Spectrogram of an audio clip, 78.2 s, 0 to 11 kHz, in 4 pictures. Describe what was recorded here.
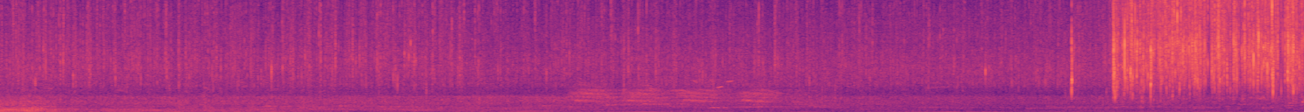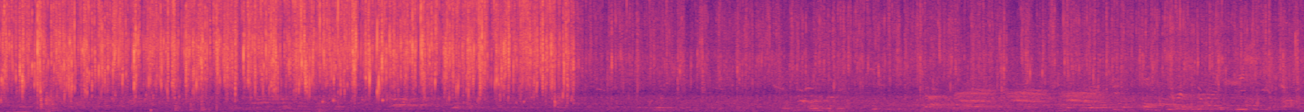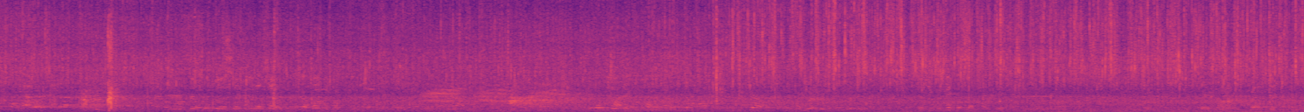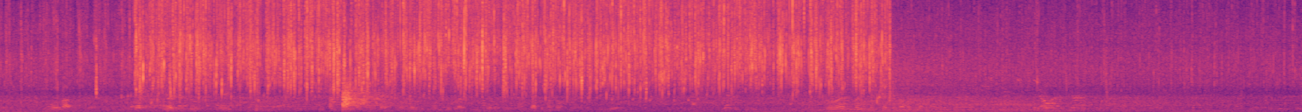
Intermittent fountain at Place Hotel de Ville, Rue de l'Alzette. River Alzette flows under this street of the same name, maybe these fountains are a reminiscense on the hdden river. (Sony PCM D50)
